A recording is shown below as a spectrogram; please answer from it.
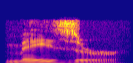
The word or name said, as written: maser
